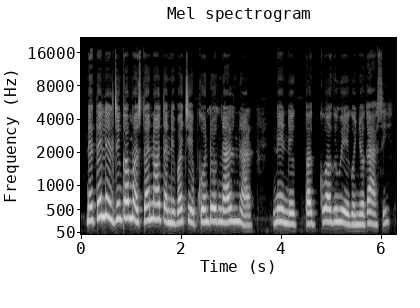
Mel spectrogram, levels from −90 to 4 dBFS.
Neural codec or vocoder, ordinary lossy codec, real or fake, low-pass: none; MP3, 96 kbps; real; 19.8 kHz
